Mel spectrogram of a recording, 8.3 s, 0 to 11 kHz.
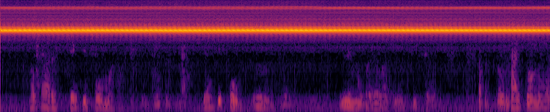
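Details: Very clear cricket chirping forms a constant, sharp high trill that pulses regularly, about 176 times a minute. Quiet human voices talk intermittently in the background beneath the insect's steady tone.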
